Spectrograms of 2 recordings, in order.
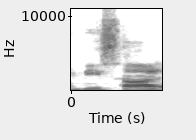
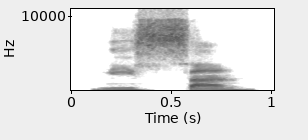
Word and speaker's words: Nissan: or Nissan like Nissan we say Nissan it's supposed to be like nice Nissan it's a long s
